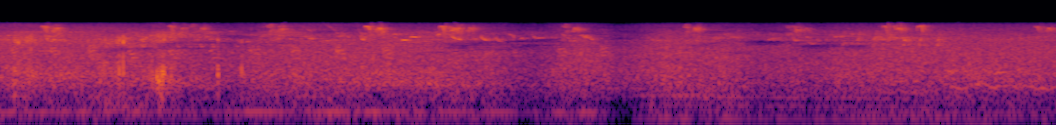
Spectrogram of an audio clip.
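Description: Several small songbirds chirping and singing repeatedly over a steady background hiss of open-air ambience.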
